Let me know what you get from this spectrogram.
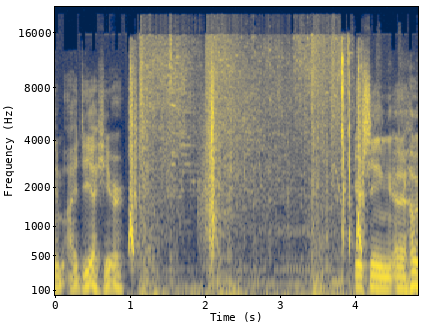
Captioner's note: glass shatters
